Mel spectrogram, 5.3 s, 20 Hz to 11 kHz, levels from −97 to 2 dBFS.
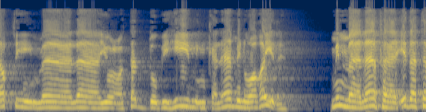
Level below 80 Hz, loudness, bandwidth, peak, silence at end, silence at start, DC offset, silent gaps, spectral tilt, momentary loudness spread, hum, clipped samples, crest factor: -58 dBFS; -11 LUFS; 11 kHz; 0 dBFS; 0 s; 0 s; under 0.1%; none; -4 dB/octave; 9 LU; none; 0.2%; 12 dB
